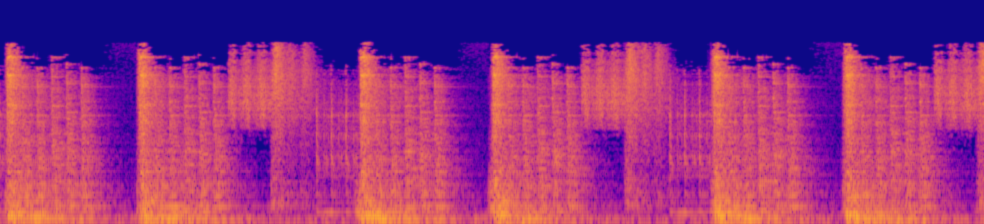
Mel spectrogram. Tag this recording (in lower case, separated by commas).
music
